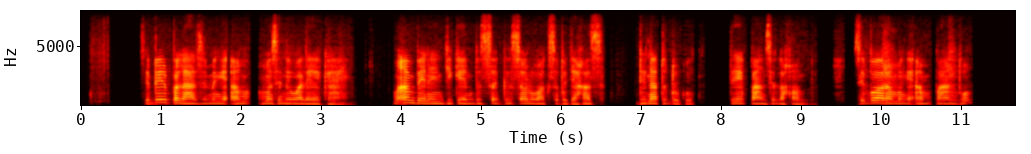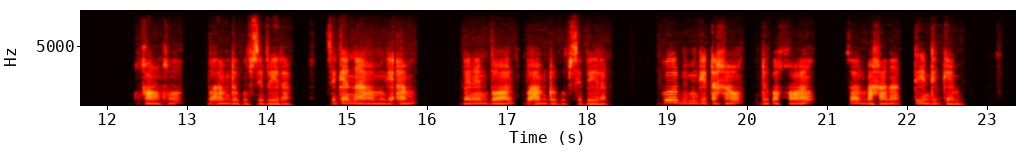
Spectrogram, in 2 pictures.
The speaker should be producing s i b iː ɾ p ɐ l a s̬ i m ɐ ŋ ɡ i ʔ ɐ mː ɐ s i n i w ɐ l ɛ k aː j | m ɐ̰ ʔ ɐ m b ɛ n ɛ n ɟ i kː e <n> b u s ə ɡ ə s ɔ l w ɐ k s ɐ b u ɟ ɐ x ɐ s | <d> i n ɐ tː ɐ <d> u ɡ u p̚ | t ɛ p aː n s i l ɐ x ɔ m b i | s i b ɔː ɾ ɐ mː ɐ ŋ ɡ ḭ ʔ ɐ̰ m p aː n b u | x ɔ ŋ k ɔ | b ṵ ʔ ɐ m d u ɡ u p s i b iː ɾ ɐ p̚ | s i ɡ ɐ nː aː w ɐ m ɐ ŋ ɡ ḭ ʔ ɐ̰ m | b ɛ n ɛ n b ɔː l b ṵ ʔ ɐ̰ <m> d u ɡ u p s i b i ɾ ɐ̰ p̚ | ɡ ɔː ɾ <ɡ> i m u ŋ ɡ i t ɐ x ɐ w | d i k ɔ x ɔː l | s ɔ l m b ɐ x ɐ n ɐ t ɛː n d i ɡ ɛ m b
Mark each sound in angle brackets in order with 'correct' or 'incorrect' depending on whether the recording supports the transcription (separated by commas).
correct, correct, correct, correct, incorrect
